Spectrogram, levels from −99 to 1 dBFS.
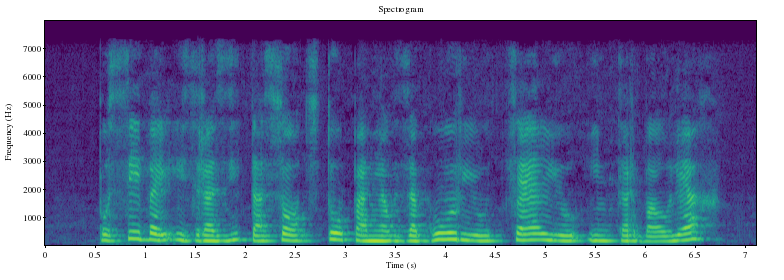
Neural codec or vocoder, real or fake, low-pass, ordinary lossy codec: codec, 16 kHz, 4 kbps, FreqCodec, larger model; fake; 7.2 kHz; AAC, 48 kbps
